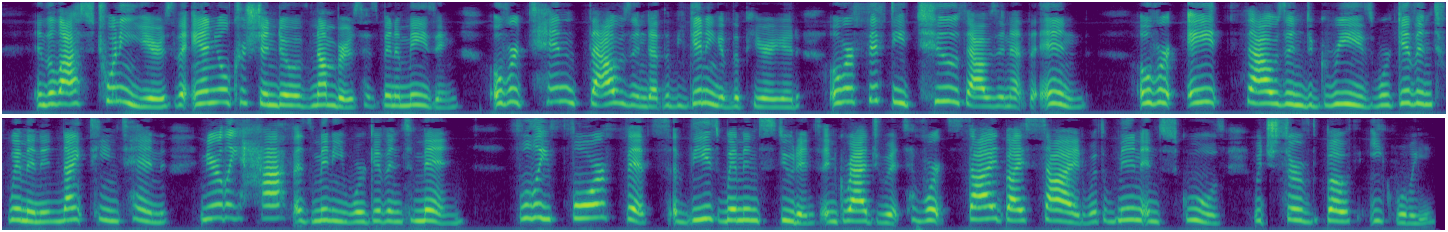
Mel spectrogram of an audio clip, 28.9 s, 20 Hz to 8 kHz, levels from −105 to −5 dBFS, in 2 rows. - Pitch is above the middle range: Yes, very high, 280 Hz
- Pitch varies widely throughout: No, average, 3.9 semitones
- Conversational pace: Yes, average, 145 wpm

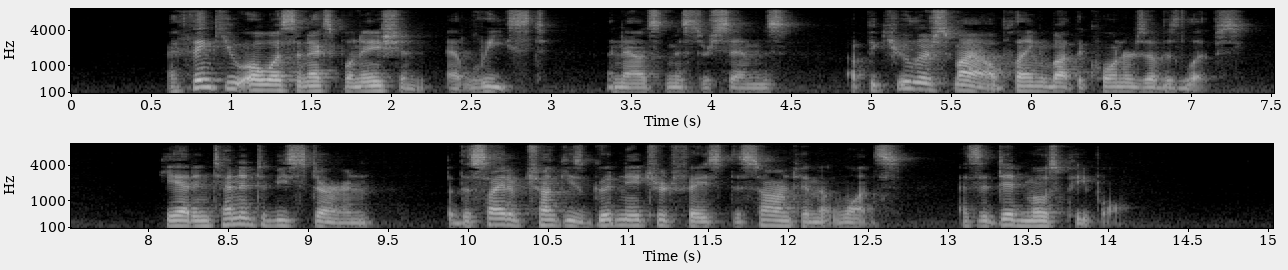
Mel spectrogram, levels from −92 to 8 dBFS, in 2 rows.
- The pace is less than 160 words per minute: No, average, 180 wpm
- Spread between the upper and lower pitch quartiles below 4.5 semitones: Yes, average, 4.0 semitones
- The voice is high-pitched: No, low, 130 Hz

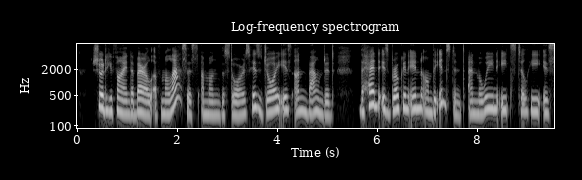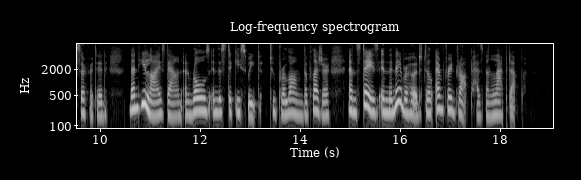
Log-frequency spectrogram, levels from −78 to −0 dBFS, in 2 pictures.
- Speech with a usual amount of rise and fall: Yes, average, 3.8 semitones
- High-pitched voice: Yes, high, 200 Hz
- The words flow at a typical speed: Yes, average, 175 wpm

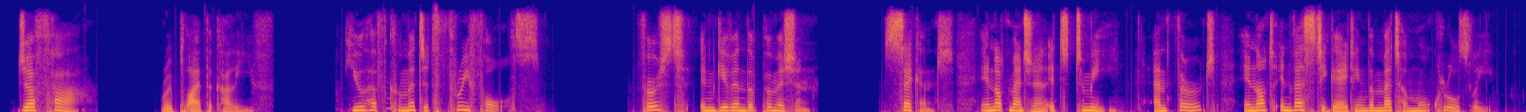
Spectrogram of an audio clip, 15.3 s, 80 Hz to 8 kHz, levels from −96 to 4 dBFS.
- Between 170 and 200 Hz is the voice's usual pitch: No, high, 215 Hz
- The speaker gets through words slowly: Yes, slow, 120 wpm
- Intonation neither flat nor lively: Yes, average, 3.3 semitones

